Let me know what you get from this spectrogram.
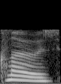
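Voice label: "close", US English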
